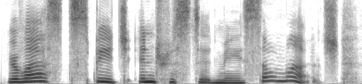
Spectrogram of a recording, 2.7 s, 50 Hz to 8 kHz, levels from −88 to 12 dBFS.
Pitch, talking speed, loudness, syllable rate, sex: 285 Hz, 155 wpm, -16 LUFS, 4.2 syllables/s, female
